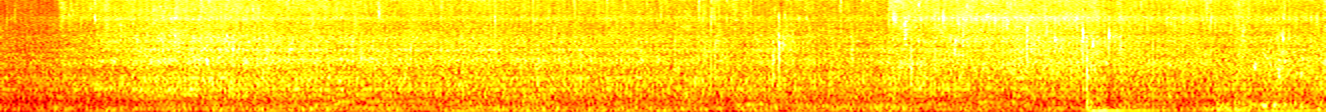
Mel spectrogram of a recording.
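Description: Small rava dough balls deep-frying four or five at a time in a small kadai, a steady close hiss of bubbling oil that runs without pause and swells slightly near the end.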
